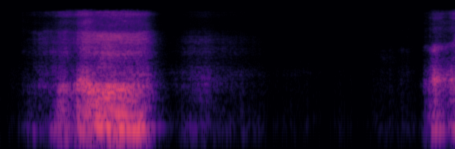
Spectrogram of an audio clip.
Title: snore snore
